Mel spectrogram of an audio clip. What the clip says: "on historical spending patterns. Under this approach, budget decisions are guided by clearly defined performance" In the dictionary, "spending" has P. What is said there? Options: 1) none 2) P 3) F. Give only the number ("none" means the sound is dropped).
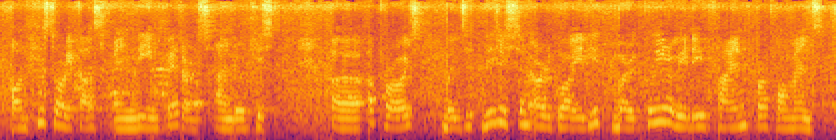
1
